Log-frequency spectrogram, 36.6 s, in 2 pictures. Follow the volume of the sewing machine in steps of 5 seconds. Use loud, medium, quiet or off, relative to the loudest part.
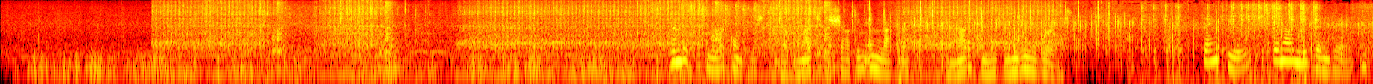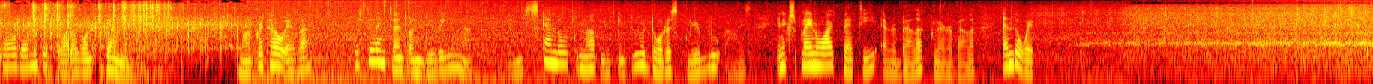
loud, loud, loud, off, off, off, medium, loud.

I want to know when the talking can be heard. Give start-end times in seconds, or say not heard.
8.9-14.4, 16.1-20.1, 21.4-32.1.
